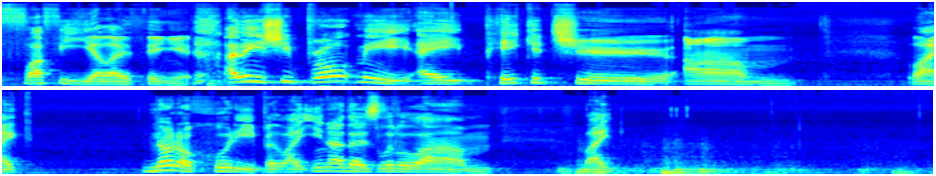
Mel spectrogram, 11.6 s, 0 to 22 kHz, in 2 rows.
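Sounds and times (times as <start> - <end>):
speech: 0.1 - 5.0, 5.7 - 6.1, 6.7 - 9.8
deep rumbling thunder: 9.2 - 11.6.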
